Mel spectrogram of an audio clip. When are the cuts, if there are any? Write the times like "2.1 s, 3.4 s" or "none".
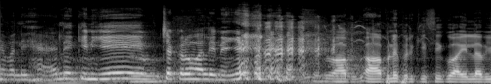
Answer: none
